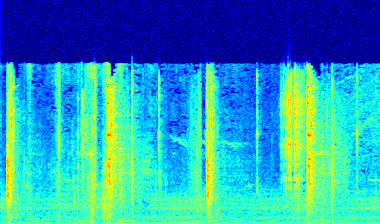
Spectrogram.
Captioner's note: footsteps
